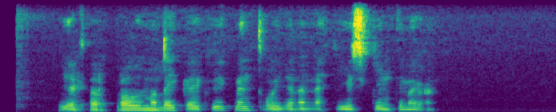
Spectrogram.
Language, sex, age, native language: Icelandic, male, 30-39, Icelandic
